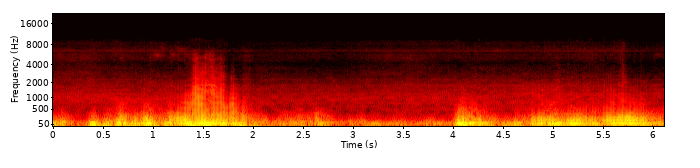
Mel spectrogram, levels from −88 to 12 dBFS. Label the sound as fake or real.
fake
